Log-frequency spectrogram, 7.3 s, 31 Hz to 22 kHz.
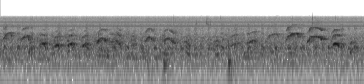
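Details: Fifteen American Bulldog puppies from two litters born July 2009, Pearl's and the slightly smaller China's pups about five days younger, eating and sleeping; many overlapping arched squeals and whimpers rise and fall in a rapid, continuous chorus over a steady hum.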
